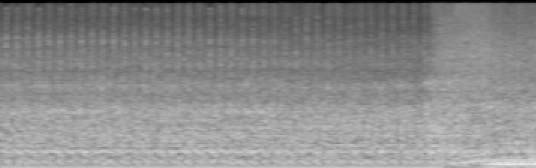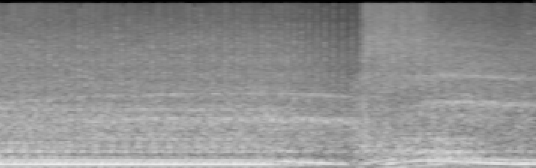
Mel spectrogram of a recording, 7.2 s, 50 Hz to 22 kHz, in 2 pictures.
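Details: Overhauled Caterpillar C-15 diesel at first start after rebuild, revving: deep, even note rising and falling smoothly with good oil pressure, no knock, rattle or vibration; healthy engine.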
